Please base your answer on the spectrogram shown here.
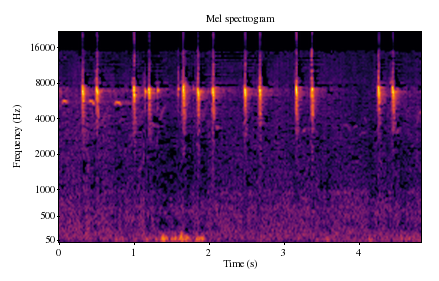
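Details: Lure calls of the zitting cisticola, cingklong style, for trapping wild birds: crisp, piercing high clicks in pairs, spaced about half a second to a second apart, with a few low thumps.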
